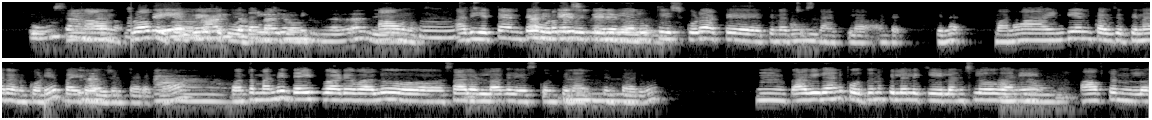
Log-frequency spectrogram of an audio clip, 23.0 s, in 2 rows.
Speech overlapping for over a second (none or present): present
